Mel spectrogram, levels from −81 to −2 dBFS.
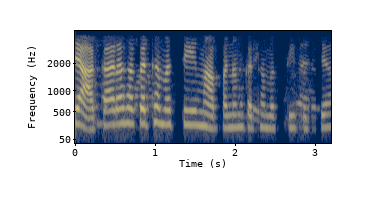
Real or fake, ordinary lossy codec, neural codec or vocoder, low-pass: real; none; none; 3.6 kHz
